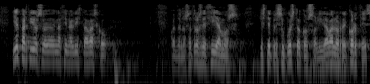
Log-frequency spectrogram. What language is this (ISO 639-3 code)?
spa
